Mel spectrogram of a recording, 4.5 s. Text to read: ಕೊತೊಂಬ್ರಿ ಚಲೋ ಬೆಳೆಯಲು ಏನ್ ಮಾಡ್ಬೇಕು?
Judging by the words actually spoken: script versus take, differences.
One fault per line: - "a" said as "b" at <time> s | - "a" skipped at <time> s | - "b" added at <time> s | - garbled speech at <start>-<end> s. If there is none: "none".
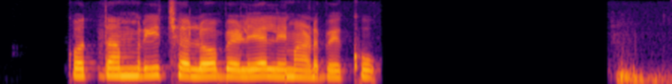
- "ಏನ್" skipped at 1.9 s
